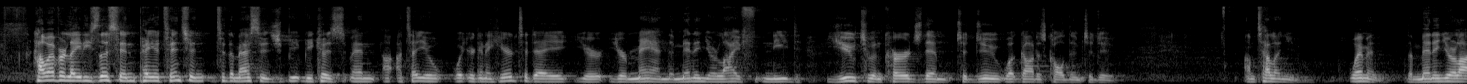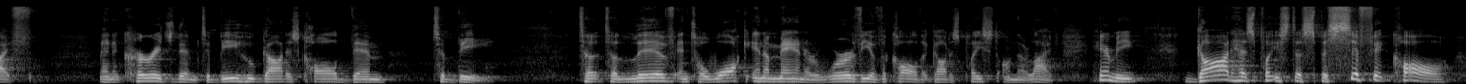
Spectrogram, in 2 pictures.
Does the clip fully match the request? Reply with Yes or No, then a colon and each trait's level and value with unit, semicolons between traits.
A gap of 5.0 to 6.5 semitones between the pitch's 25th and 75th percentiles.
No: average, 3.3 semitones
